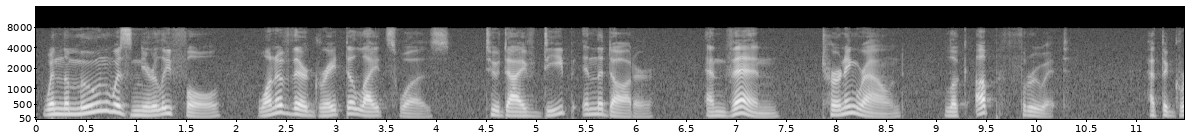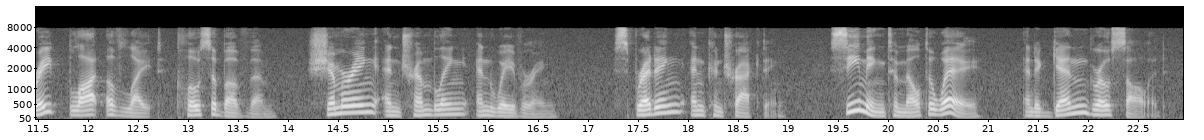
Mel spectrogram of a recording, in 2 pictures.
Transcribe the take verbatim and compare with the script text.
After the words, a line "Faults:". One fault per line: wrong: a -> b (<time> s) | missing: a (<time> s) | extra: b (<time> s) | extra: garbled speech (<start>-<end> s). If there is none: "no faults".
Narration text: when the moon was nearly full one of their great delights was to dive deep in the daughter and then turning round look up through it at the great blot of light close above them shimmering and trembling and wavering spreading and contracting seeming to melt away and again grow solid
when the moon was nearly full one of their great delights was to dive deep in the daughter and then turning round look up through it at the great blot of light close above them shimmering and trembling and wavering spreading and contracting seeming to melt away and again grow solid
Faults:
no faults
